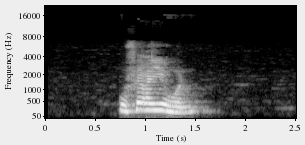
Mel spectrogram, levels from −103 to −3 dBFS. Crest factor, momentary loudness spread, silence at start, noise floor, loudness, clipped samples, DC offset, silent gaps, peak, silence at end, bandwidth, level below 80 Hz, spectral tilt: 16 dB; 11 LU; 0.75 s; -72 dBFS; -15 LUFS; under 0.1%; under 0.1%; none; -2 dBFS; 1 s; 7 kHz; -66 dBFS; -8 dB/octave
